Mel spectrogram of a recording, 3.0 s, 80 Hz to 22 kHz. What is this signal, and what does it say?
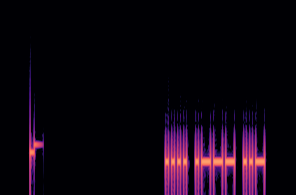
Morse code, heard as a keyed tone, about 38 wpm, 700 Hz. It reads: HJU
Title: Three Challenging Letter-Number Combinations 40wpm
